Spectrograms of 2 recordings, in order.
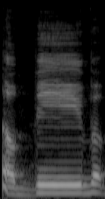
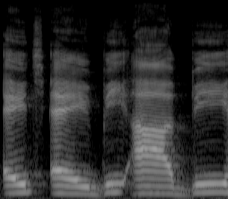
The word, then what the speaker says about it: Habib: My name is Habib. H A B I B. Habib spelled like hello but with a B.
